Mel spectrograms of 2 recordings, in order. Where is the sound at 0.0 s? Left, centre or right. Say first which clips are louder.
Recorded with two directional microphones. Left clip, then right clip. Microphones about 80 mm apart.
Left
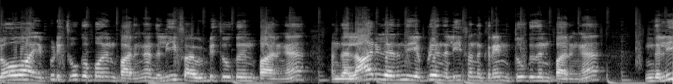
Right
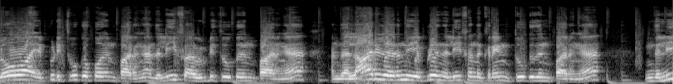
Right 3 dB; right.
